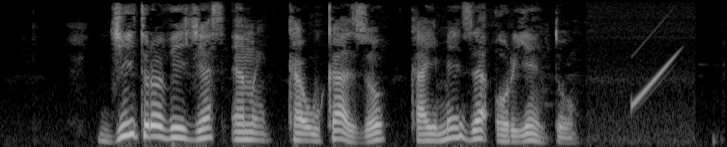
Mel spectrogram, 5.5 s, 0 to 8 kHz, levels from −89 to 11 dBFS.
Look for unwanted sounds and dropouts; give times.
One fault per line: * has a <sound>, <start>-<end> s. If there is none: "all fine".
* has a chirp, 4.7-5.1 s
